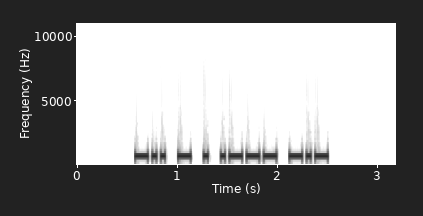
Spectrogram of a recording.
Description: Morse code, heard as a keyed tone, about 29 wpm, 700 Hz. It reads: DTEJK
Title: Code Groups - 5 Letters - 28wpm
